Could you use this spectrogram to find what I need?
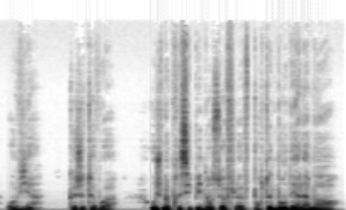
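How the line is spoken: Exclaimed. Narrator (French): s'écria-t-il

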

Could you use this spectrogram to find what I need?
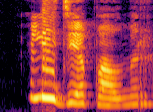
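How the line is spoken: Exclamation. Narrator (Russian): воскликнула Марианна

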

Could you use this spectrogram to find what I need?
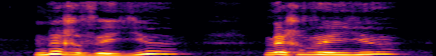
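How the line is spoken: Children exclaiming together. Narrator (French): s'écrièrent tous les enfants

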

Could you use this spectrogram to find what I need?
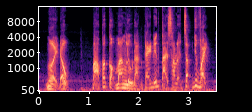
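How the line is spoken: Shouting at subordinates. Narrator (Vietnamese): Hàn Tu quát cấp dưới

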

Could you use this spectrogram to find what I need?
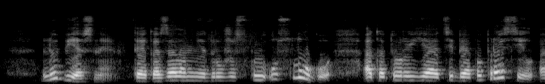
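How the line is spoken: Plain. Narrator (Russian): ответил лягушачий царь

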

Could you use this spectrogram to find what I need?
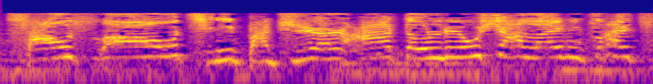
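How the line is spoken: Shouting. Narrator (Chinese): 张飞大喊着

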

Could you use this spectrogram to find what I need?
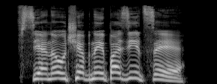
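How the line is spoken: Shout. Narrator (Russian): крикнул он

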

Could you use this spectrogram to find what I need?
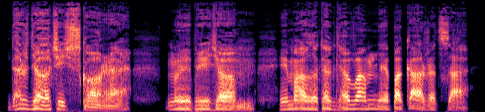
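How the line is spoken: Choking hoarse rasp. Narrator (Russian): Захлебываясь, он прохрипел

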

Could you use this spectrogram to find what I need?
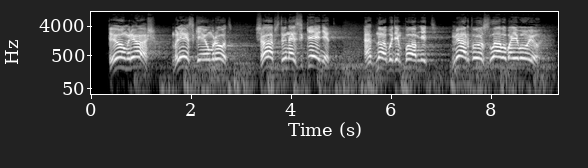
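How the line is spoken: Booming commanding voice, loudspeakers. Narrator (Russian): Загремел командным голосом фашист в громкоговорителях

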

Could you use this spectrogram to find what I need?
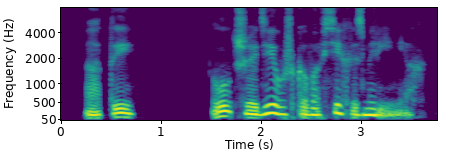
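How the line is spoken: Very soft breathy whisper. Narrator (Russian): тихо-тихо выдохнул он

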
